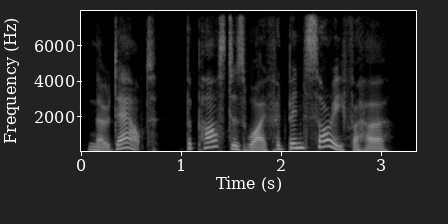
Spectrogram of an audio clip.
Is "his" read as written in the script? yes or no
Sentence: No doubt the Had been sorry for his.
no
